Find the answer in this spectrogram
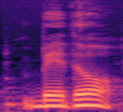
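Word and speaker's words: Bedaux: y desarrolla su sistema el método bedau pronunciado bedo en francés Es un sistema que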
